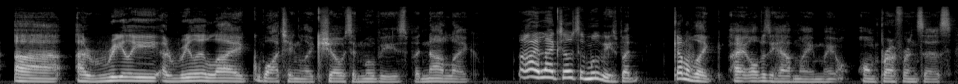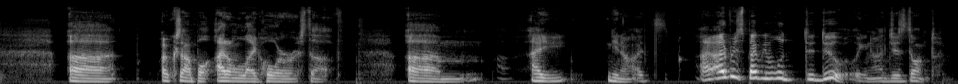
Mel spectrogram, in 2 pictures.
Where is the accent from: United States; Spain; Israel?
Spain; Barcelona, Catalonia; moved away as an adult; now in Montreal, Canada; I was born and lived in Barcelona for two and a six years, and I've been living in Montreal now for, like, around six years.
